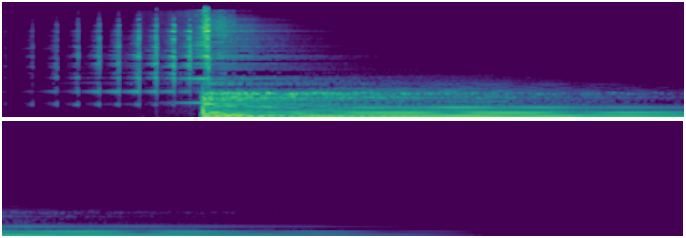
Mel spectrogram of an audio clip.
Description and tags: Deep Cympact
cowbell-bounces and cymbal, recorded very close, re-pitched and reversed. added some fx. enjoy.
effect, reverse, sfx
